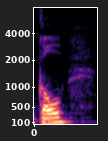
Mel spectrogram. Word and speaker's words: GHO: Das heißt, äh, Go heißt der, glaube ich. Also G-H-O wird der geschrieben, aber ich glaube, Go ausgesprochen.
